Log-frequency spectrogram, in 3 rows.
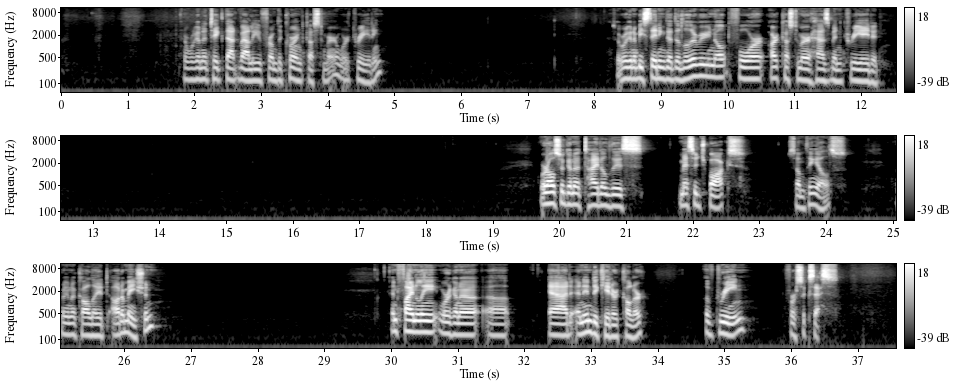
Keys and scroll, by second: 0.0-4.5 typing, 6.2-8.8 typing, 9.8 alt+c, 10.8-14.4 typing, 16.6 typing, 17.7 shift+0, 19.7-21.8 typing, 22.8 typing, 24.2 typing, 25.3-32.6 typing, 33.7-36.0 typing, 37.1-37.5 typing.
